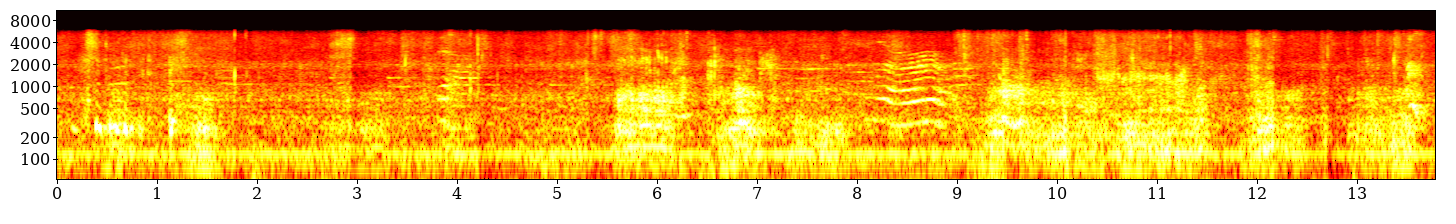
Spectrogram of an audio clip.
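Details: Two dogs, a 5-month-old blue pit bull and a 70-pound, 2-year-old English bulldog, playing tug-of-war at home; rough growling and scuffling throughout, a brief whining, wavering tone near the end, with people talking and laughing over it.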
